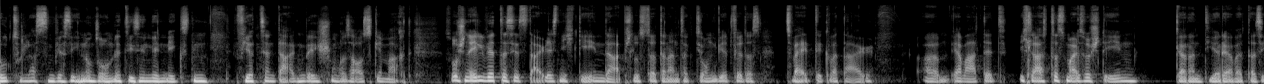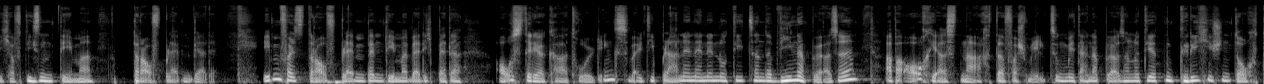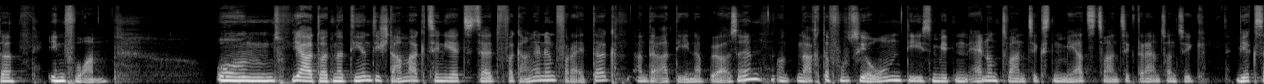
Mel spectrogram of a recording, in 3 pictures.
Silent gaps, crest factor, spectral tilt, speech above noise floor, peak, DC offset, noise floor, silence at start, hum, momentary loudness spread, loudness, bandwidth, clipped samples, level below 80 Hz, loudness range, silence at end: none; 18 dB; -6 dB/octave; 36 dB; -2 dBFS; under 0.1%; -55 dBFS; 0 s; none; 11 LU; -19 LUFS; 17 kHz; under 0.1%; -48 dBFS; 6 LU; 0 s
